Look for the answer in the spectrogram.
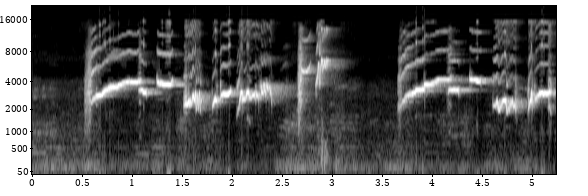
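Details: Agitated Oriental magpie-robin, 'ngeplong' fighting song used to stir up rivals: long rising whistles followed by quick chattering warbles, two loud runs split by a brief silence.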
